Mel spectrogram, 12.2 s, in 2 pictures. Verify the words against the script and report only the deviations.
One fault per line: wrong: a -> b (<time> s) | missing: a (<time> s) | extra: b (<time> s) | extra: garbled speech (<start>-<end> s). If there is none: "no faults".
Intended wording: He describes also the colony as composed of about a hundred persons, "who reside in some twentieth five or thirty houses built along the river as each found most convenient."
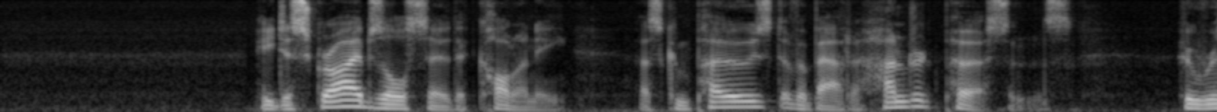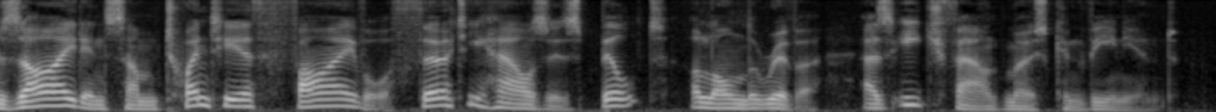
no faults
